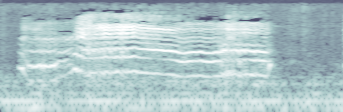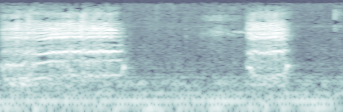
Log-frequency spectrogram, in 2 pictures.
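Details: Chattering domestic cat eyeing unreachable prey: three quivering, trilled calls, the first two long and wavering, the last short and rising, against a faint low hum.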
